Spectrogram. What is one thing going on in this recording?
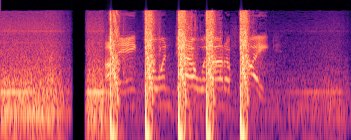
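Gunshots bang in quick succession.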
